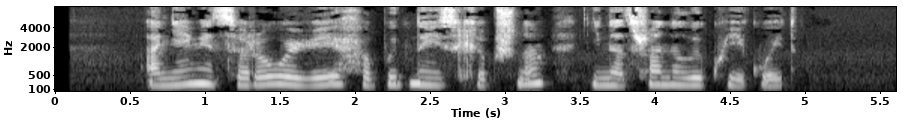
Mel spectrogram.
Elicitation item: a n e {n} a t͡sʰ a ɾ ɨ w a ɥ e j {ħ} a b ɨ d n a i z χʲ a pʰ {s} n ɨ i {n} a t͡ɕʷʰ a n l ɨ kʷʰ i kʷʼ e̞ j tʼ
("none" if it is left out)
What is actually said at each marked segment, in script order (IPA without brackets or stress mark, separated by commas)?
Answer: m, ħ, ʂ, n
